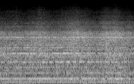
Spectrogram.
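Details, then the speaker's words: Mercedes-AMG GT after refilling an empty power steering reservoir with Mercedes fluid, since the cooler had been removed and fluid leaked: loud steady high whine over the engine from air in the system; improved after turning lock to lock to bleed. "so I can hop in start her up that's not a nice noise but we have some power steering"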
